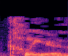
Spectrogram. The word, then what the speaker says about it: Xlear: In this case, Clear is spelled X-L-E-A-R. Clear is a natural sinus care system that hydrates while it works against the contaminants. It is, the reason it's spelled X-L-E-R, E-A-R, is because the main ingredient is xylitol, which begins with an X.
